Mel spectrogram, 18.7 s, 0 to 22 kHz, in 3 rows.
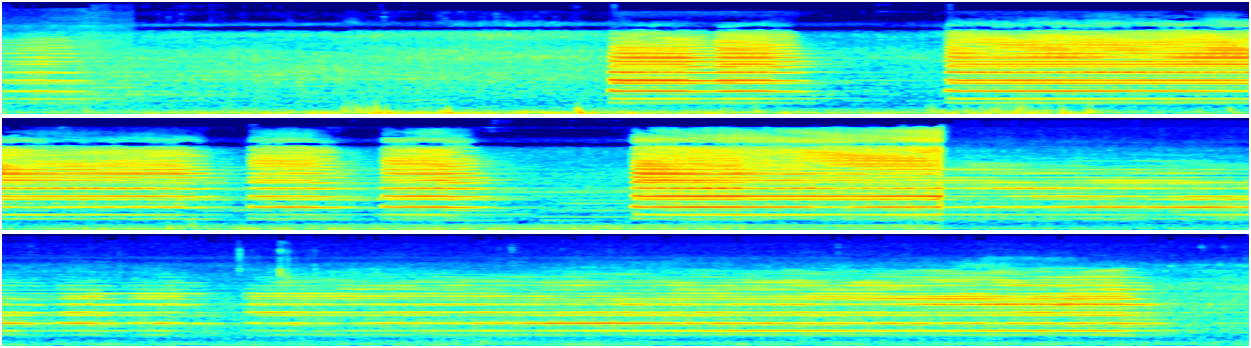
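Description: A train hauled by a GU-class locomotive, GU49051, passes near Lahore, with loud blasts of its multi-tone horn sounding repeatedly over the rumble of the wagons, ending in a long sustained horn note.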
